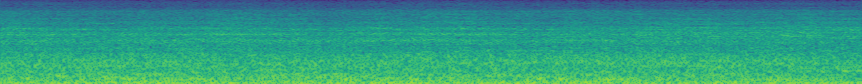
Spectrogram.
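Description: Airport electric multiple-unit train passing close by at speed: a loud, steady noise of wheels running on the rails and the carriages going past.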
